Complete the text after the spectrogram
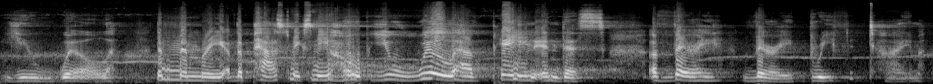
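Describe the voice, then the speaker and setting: A woman plays a wronged old flame from a noir radio play, speaking very slowly and deliberately. She is wounded and reproachful, with a melodramatic edge. Her voice rings in a long hall reverb over faint noise. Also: fairly low pitch, gravelly, a bit bright, full character voice. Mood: grim resolve. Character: bitter, wounded female former lover of a detective. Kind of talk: noir radio drama acting.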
